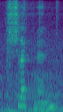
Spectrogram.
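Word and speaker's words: Schectman: The dire scenario is a forecast of Andy Schleckman, yes, that's how you say it, president and owner of Miles Franklin and an expert on monetary and economic history.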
